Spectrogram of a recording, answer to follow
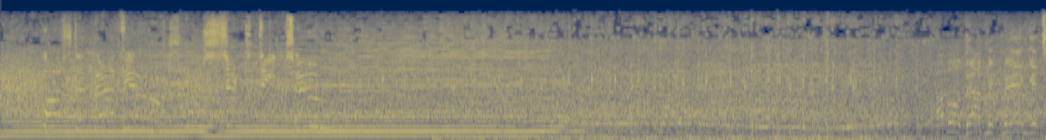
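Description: Arena goal horn sounding one steady low note for about six seconds after a Maple Leafs home goal, over a cheering crowd that keeps cheering after the horn stops.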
